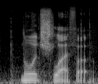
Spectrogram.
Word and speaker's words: Nordschleife: Schleif with an I in the middle, as in I am, and the ending E as in apple. Nordschleife.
